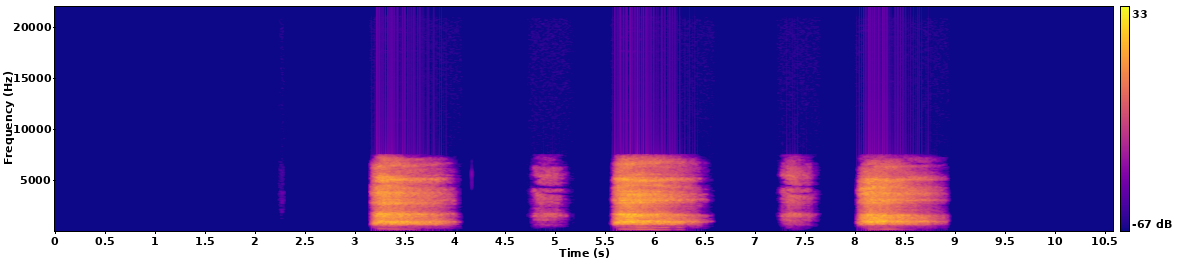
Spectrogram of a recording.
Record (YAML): exhalation_length: 10.6 s
exhalation_amplitude: 22424
exhalation_signal_mean_std_ratio: 0.36
survey_phase: alpha (2021-03-01 to 2021-08-12)
age: 65+
gender: Female
wearing_mask: 'No'
symptom_none: true
smoker_status: Never smoked
respiratory_condition_asthma: false
respiratory_condition_other: false
recruitment_source: REACT
submission_delay: 2 days
covid_test_result: Negative
covid_test_method: RT-qPCR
